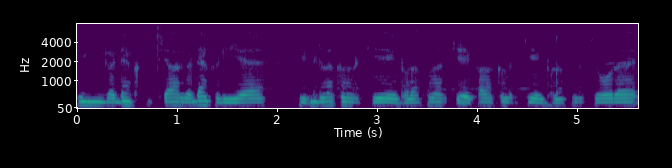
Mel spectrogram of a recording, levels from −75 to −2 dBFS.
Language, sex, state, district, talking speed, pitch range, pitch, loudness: Rajasthani, male, Rajasthan, Churu, 275 wpm, 125-130 Hz, 130 Hz, -42 LUFS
